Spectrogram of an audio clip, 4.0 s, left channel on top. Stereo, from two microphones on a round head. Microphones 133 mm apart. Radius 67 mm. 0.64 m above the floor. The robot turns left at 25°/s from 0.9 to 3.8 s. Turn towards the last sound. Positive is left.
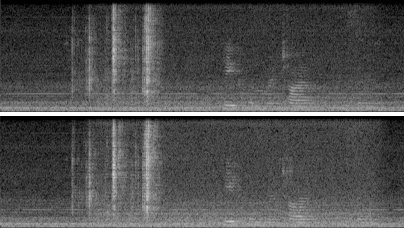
turn(degrees=-10)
